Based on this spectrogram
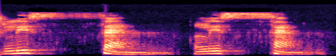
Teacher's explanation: embora se escreva com esse T, soa como se fossem dois S's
